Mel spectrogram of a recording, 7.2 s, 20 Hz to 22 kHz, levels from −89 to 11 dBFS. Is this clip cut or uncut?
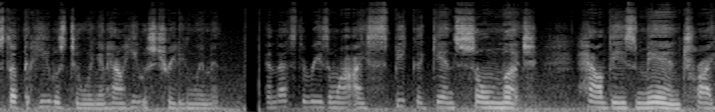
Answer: uncut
